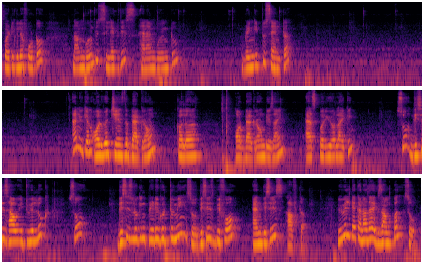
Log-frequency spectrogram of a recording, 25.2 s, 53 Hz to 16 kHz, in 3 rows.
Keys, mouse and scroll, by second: 1.7 ctrl+click, 3.5 ctrl+click, 6.3 ctrl+-, 7.2-11.0 drag, 11.3 click, 12.8 Return, 14.3 click, 15.6 ctrl+=, 17.0 ctrl+=, 17.7-19.7 scroll up 2, 20.8 scroll up 1, 21.0 alt+click, 21.1 alt+click.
